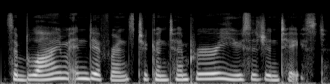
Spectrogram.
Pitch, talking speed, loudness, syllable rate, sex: 230 Hz, 125 wpm, -16 LUFS, 6.3 syllables/s, female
